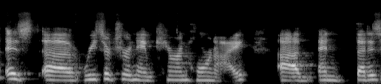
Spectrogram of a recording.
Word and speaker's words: Horney: One of them is a researcher named Karen Horney, and that is how you pronounce her name.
